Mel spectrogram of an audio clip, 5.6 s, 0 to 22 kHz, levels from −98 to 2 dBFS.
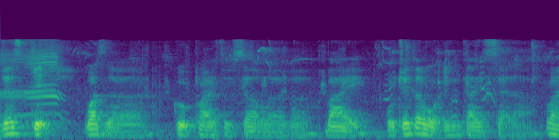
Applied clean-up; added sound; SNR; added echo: none; Fowl; 16 dB; reverberation time 0.4 s.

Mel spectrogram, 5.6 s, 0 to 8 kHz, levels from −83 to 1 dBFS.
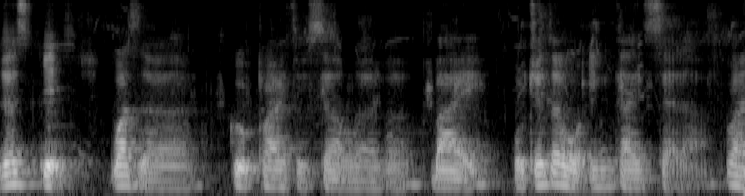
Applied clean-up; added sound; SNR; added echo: neural separator model SepFormer DNS4.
